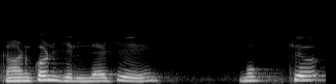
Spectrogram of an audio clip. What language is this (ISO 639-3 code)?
kok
